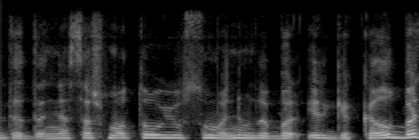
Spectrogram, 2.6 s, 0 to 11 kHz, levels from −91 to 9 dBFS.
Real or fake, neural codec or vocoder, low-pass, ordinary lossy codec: fake; vocoder, 44.1 kHz, 128 mel bands every 512 samples, BigVGAN v2; 9.9 kHz; Opus, 32 kbps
